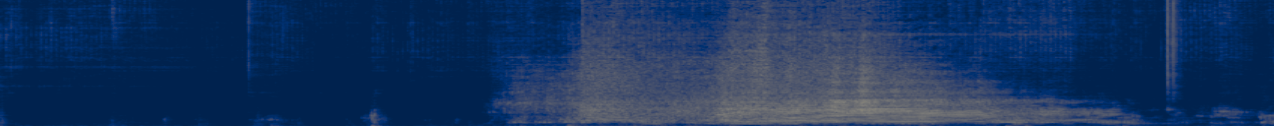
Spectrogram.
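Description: A drag racing car launches hard down the strip at Mid America Dragway, a loud sustained engine roar building after a few faint knocks and holding steady at close range for several seconds before easing off.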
